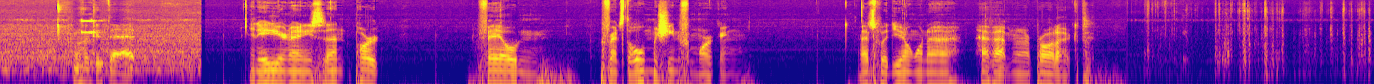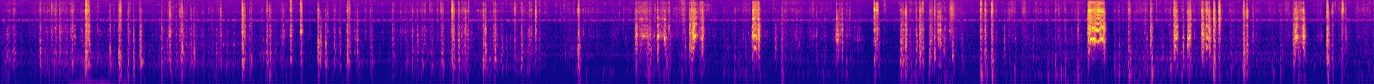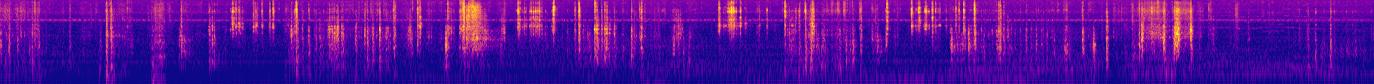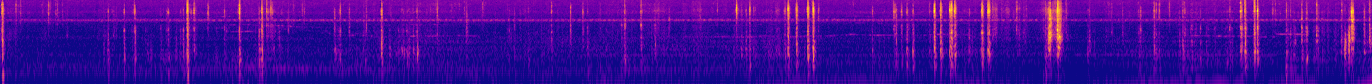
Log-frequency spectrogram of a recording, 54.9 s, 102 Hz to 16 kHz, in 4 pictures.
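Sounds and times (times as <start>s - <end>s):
faint high-pitched tone: 0.0s - 3.8s
metal parts and tools clinking: 29.6s - 39.4s.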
